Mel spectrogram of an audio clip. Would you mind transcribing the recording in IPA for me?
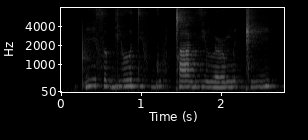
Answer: pʼ i s ɤ ɡ j ɤ tʲ ə f ɡ u f ǀ a ɡ zʲ u l ə˞ m ɪ ǁ i

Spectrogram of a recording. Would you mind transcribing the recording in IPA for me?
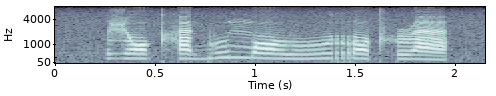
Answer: ʒ ɔ kʰ æ ɡ u m ɔː ɣ uː r ɔ tʰ ɹ æ

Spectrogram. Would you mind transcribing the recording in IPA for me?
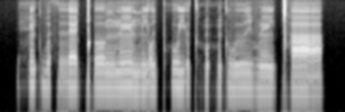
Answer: h ẽ t b ɛ θ r ɛː ǃʼ ɤː ŋ m ẽː b ĩ j o i̯ pʰ u j ɯ t h ũ h ũ t β ɯː i̯ v ẽː j ǀʰ aː

